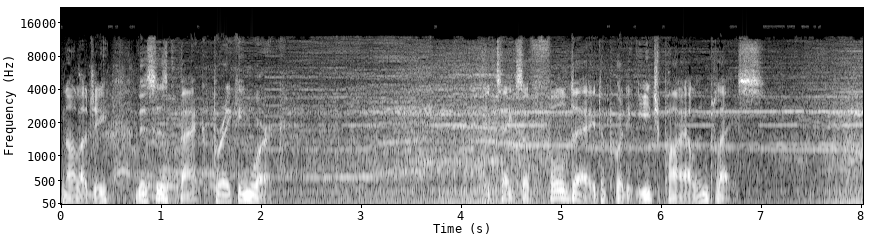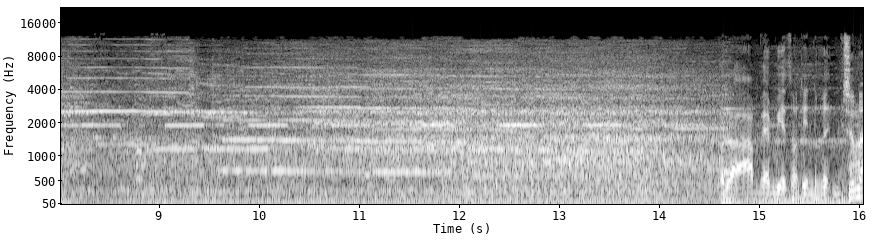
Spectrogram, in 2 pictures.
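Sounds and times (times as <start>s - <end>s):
heavy crane machinery rumble: 0.0s - 16.0s
metallic squeals of steel: 0.3s - 16.0s.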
